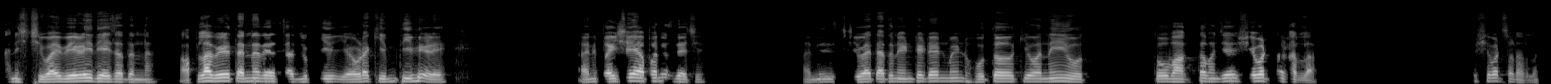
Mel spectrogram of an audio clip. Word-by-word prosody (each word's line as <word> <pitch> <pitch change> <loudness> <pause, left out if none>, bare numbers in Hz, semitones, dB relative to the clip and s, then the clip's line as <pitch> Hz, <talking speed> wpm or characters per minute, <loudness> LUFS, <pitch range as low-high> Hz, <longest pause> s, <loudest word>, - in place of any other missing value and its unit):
आणि 135 +2 -5
शिवाय 125 +1 +2
वेळही 145 +3 +6
द्यायचा 135 -2 +3
त्यांना. 110 -2 -5 0.3
आपला 150 +3 +6
वेळ 155 +1 +6
त्यांना 145 +1 +3
द्यायचा, 135 -2 0
जो 130 - -5
की 135 - -7 0.2
एवढ्या 120 +5 +2
किमती 140 +1 -3
वेळ 150 -5 +1
आहे. 110 - -3 1.4
आणि 120 +3 -4
पैसेही 140 +5 +3
आपणच 155 0 +2
द्यायचे 120 -3 -3 1.0
आणि 120 +5 -8 0.2
शिवाय 130 +1 +1
त्यातून 135 +2 -1
एंटरटेनमेंट 145 +2 -2
होतं 140 +4 +1
किंवा 140 -1 -1
नाही 145 +2 -2
होत, 125 -4 -2 0.7
तो 135 0 +1
भाग 130 -1 +1
तर 145 - +2
म्हणजे 145 +2 -1
शेवटचा 150 0 0
ठरला. 100 -4 -5 1.6
तो - - -18
शेवटचा 150 -3 -5
ठरला. 100 -4 -12
135 Hz, 140 wpm, -22 LUFS, 125-145 Hz, 1.6 s, वेळही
